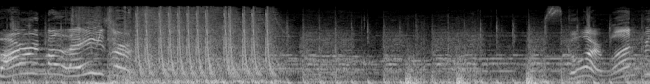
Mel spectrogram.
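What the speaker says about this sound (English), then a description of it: "I'm firing my laser!" Rapid-fire laser bursts in the space combat video game Sunrider, loud and continuous, with sweeping electronic tones over a dense staccato of shots and music.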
